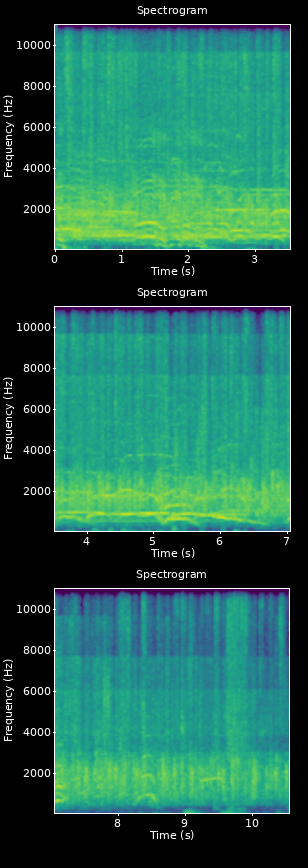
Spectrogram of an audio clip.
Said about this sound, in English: Would you please, well, I was going to say keep the applause going, but now start the applause and welcome to the stage,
